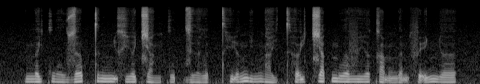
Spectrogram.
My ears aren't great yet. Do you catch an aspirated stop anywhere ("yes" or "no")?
yes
